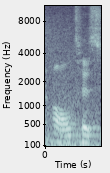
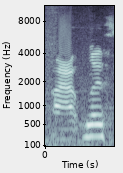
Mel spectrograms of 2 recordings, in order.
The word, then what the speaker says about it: Altus: hard to see because altus is already very gold i was pronouncing it atlas at the time so that was a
